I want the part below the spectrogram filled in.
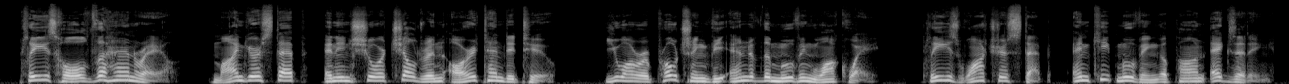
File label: English secondary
